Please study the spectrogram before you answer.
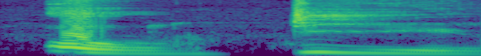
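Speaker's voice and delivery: a scandalized gasped oh dear; clutching pearls oh dear. Retold or imitated. Host mimics a pearl-clutching mother, scandalized. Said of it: "in that tone of voice".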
